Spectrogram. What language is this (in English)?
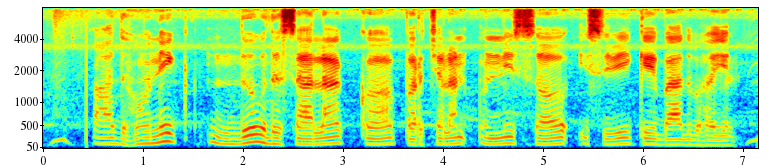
Bhojpuri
